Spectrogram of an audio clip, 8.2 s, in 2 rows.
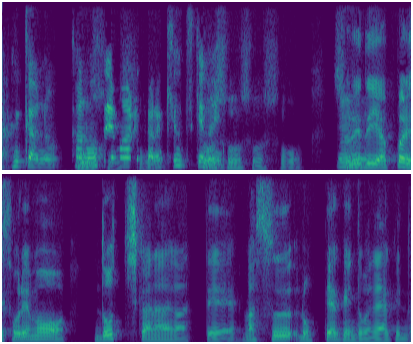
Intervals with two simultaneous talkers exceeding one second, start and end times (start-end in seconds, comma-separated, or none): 0.7-2.3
